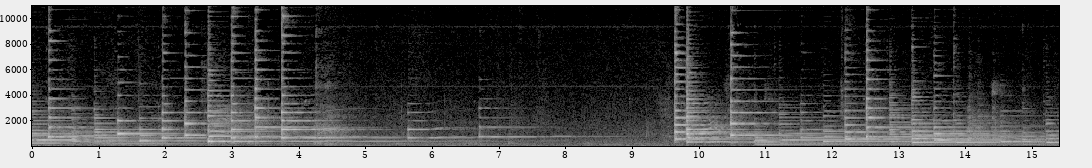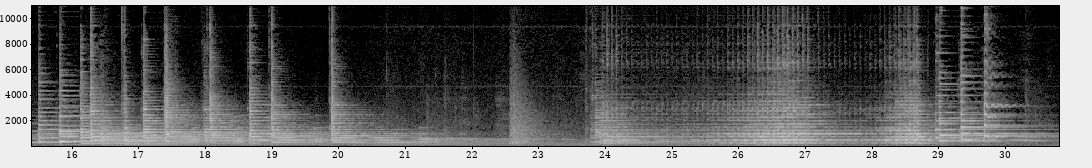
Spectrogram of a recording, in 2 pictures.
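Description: Solo guzheng played with plucked notes that ring and fade, some bending in pitch, during a quieter, sparser stretch. About ten seconds in a loud entry starts fast runs that grow denser and swell into a thick, loud passage near the end.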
